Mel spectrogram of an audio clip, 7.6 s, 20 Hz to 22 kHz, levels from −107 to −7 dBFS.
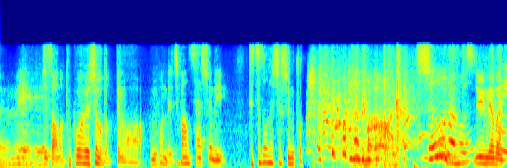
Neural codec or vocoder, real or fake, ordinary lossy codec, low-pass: codec, 16 kHz, 0.5 kbps, X-Codec, HuBERT features, trained on balanced general audio; fake; none; 7.2 kHz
